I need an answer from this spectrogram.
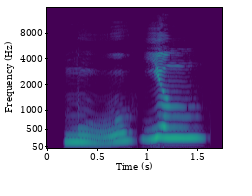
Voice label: "mu ying", Chinese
